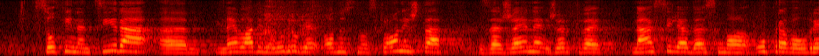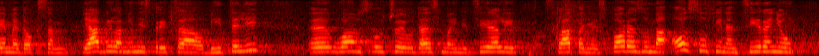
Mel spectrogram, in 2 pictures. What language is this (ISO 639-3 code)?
hrv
